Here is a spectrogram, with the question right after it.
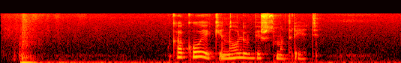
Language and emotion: Russian, sad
